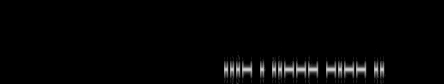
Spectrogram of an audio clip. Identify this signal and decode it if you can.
Morse code, heard as a keyed tone, about 40 wpm, 700 Hz. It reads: VE2YI
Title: DXCC-100 Call Signs - 5 Characters - Repeated 3x - 40wpm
